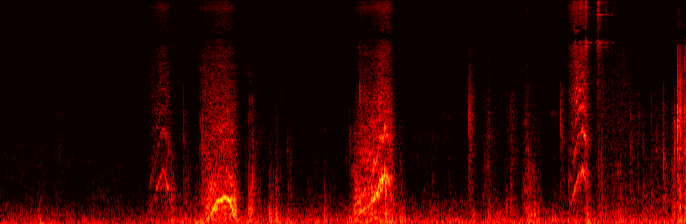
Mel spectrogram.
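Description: Zipper on a fabric clothes storage bag being pulled in several strokes, the loudest about three and five and a half seconds in.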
